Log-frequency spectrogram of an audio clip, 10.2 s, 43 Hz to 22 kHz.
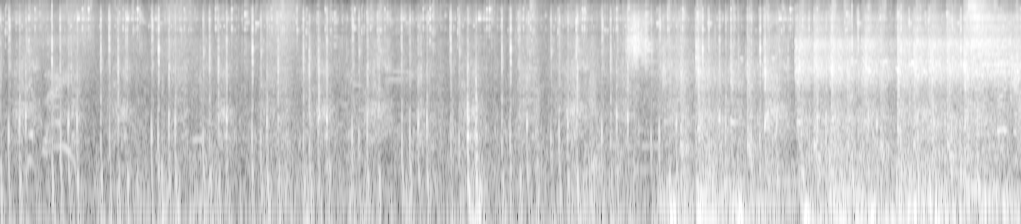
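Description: The horse Roach galloping in The Witcher 3, rapid rhythmic clip-clop hoofbeats throughout, growing louder and denser toward the end, with talking over them.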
